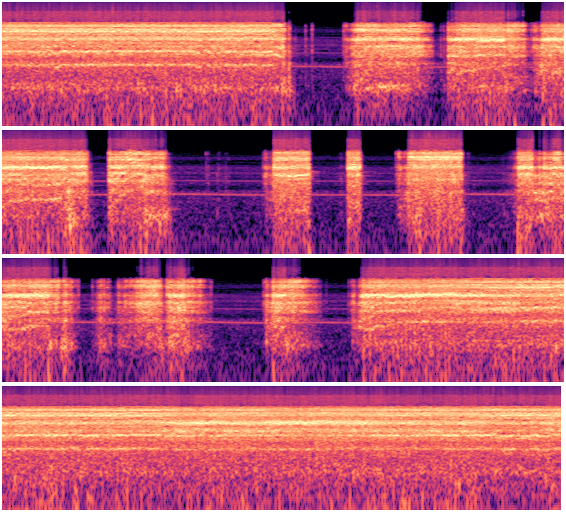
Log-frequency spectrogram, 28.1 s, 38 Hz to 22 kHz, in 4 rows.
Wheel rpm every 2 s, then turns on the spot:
220, 170, 80, 120, 70, 20, 50, 40, 20, 130, 210, 230, 230, 230.
none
